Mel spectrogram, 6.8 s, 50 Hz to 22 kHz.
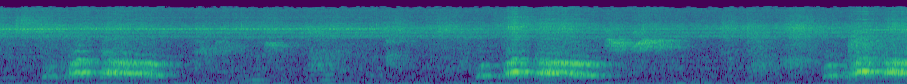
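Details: Caged decoy spotted dove, six years in the cage, Ba Vi, Hanoi, Vietnam, 2019, repeating rich two-part coos about every three seconds, with faint higher chirps in the background.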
